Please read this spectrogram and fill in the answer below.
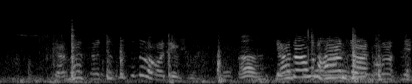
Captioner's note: foreign spoken audio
